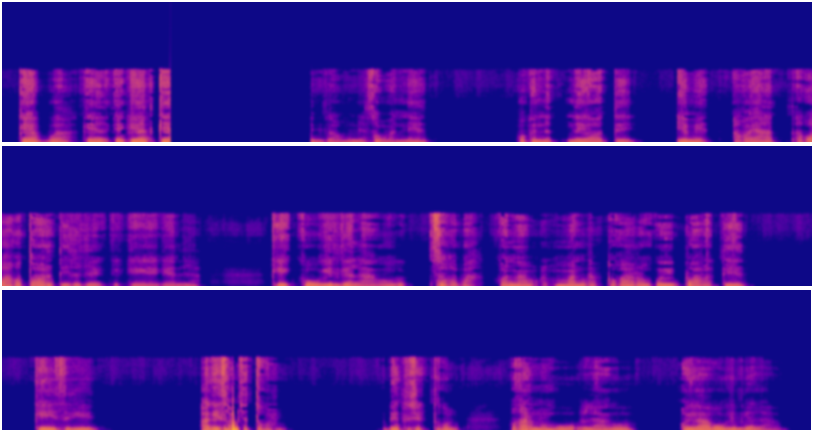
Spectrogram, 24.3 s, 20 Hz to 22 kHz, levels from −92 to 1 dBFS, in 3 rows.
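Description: Right from the start the speech carries heavy HE-AAC compression damage, most likely from a very low bitrate, something like 12 kbps. Nothing survives above 11.4 kHz, and the top end is patched in from lower bands, so s sounds come out gritty and a bit lispy.

At 1.69 s there's an audio dropout to silence, lasting 1.41 s until 3.1 s. It's plain silence with no room tone underneath, which points to the input likely being lost while recording carried on, so whatever was said there is gone.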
